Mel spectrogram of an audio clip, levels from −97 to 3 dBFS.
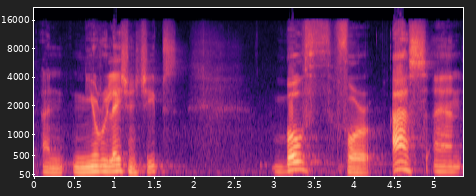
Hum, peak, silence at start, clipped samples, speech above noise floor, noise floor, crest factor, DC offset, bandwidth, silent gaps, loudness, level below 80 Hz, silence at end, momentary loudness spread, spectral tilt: none; 0 dBFS; 0.1 s; under 0.1%; 33 dB; -48 dBFS; 18 dB; under 0.1%; 16.5 kHz; none; -16 LUFS; -60 dBFS; 0 s; 12 LU; -4 dB/octave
